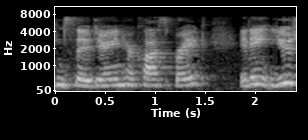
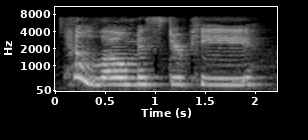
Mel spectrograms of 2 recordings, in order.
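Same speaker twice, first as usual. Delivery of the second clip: put-on sugary sweet baby voice, drawn-out p sound; 2 semitones higher than usual. Reading a woman greeting a man who just came out, sweet baby voice. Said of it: "Char says in a sweet baby voice".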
